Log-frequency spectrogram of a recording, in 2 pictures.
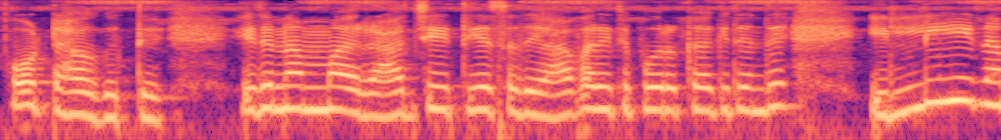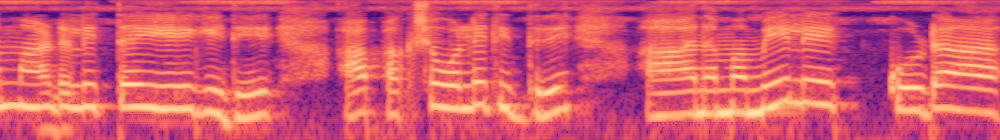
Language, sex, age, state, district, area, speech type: Kannada, female, 18-30, Karnataka, Udupi, rural, spontaneous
